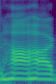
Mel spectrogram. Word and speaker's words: Ha Ha: By the way, Haha says that his the pronunciation of Haha, it's supposed to be one word, but it's spelled in the press as two.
